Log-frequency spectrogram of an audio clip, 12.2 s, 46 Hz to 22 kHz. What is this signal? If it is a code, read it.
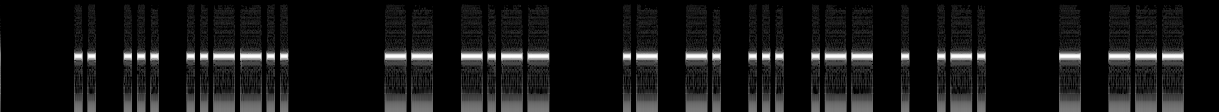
Morse code, heard as a keyed tone, about 18 wpm, spaced as for 15 wpm, 1000 Hz. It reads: IS? MY ANSWER TO
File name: qotdfiles / 15wpm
